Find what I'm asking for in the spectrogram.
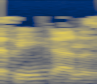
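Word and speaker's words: Ricciardo: Richard, Ricardo. Ricardo. Bueno, ojo, ojo, él dice que se eh, pronuncia Ricardo.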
